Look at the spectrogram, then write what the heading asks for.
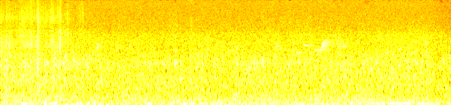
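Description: Faint rustling and light clicks of dry leaves in the first second as a snared small ground bird flaps, then near-silent forest ambience with a single faint high chirp a little past the middle.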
